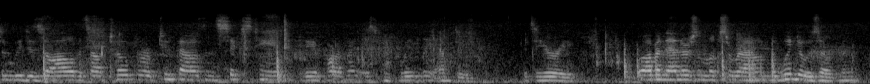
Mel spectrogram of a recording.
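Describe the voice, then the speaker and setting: A woman reading stage directions aloud at a sitcom table read, in a plain, even manner. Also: mid-range voice. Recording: distant mic, noisy room.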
